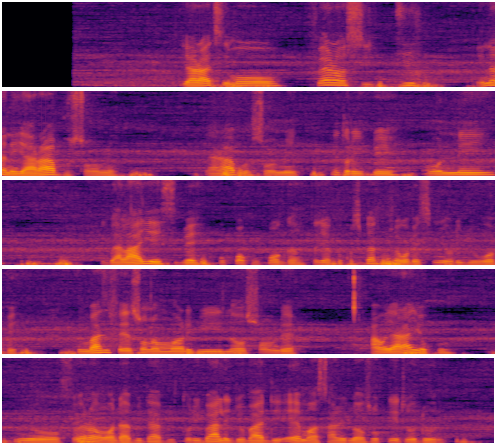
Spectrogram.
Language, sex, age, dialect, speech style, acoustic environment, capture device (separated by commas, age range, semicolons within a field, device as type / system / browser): Yoruba, female, 25-34, Nigeria - Ibadan, excited, appliances, mobile / Linux / Chrome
